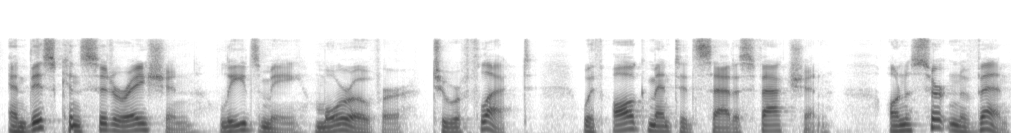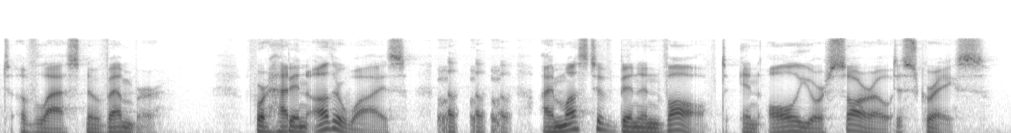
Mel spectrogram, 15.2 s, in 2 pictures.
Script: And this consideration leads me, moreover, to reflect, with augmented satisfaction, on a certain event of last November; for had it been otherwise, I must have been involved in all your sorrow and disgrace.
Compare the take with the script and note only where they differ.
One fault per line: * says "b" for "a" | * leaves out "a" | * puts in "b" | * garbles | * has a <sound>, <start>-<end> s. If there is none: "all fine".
* leaves out "it"
* has a laugh, 10.9-11.4 s
* leaves out "and"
